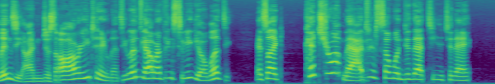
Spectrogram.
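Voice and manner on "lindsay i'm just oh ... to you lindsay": trained, polished salesperson patter. Imitating a trained salesperson who keeps repeating a client's name: imitating a salesperson. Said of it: "we used to train salespeople to use the, your client's name".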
